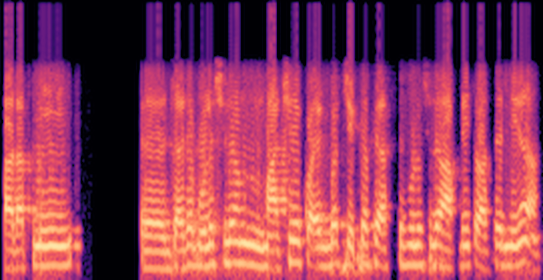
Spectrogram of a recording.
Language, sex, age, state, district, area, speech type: Bengali, male, 30-45, West Bengal, Paschim Bardhaman, urban, conversation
